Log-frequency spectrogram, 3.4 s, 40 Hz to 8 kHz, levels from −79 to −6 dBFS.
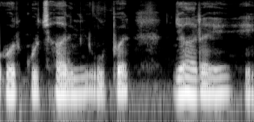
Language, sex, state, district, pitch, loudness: Hindi, male, Uttar Pradesh, Saharanpur, 110 Hz, -18 LUFS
